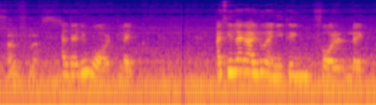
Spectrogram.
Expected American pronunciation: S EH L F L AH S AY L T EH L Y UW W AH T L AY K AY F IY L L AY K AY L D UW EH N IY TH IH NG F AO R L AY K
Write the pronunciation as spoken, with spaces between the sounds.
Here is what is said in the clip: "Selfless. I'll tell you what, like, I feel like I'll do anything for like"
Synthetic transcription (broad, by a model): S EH L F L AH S AY L T EH L Y UW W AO T L AY K AY F IY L L AY K AY L D UW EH N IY T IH NG F AO R L AY K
